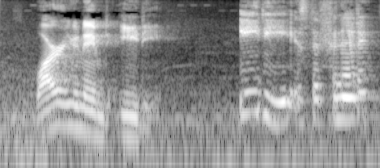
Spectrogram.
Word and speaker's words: EDI: to the crew why are you named edie edie is the phonetic pronunciation of edi that is an acronym for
